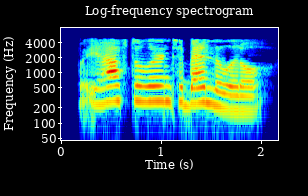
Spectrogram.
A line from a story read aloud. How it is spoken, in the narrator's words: said Clary with a yawn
